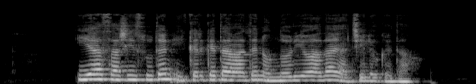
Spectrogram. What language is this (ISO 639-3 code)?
eus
